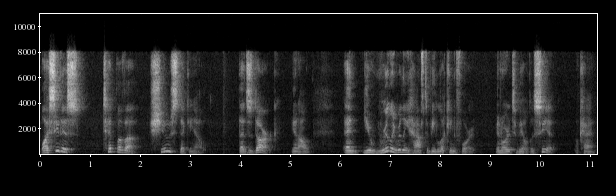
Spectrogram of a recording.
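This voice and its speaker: A man's voice: medium pitch, big pitch swings, moderate pace, creaky. A man in a home living room, casually telling a personal testimony, rambling and checking in with "right?" and "okay?".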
